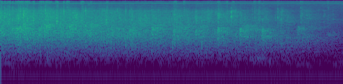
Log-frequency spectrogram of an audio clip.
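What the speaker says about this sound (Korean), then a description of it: "큰 박수 한번 더 보내주시면 감사하겠습니다" A congregation at a Sunday service claps together in a steady, sustained round of applause that slowly fades in strength, with no voices over it.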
